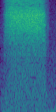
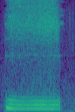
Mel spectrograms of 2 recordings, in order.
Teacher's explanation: we have the s the unvoiced sound and we have z as the voiced sound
